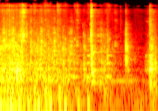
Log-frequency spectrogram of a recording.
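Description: Recoil starter cord pulled on a Briggs & Stratton lawn mower engine, cranking it over. The sound dies away about a second and a half in, without the engine settling into a run.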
